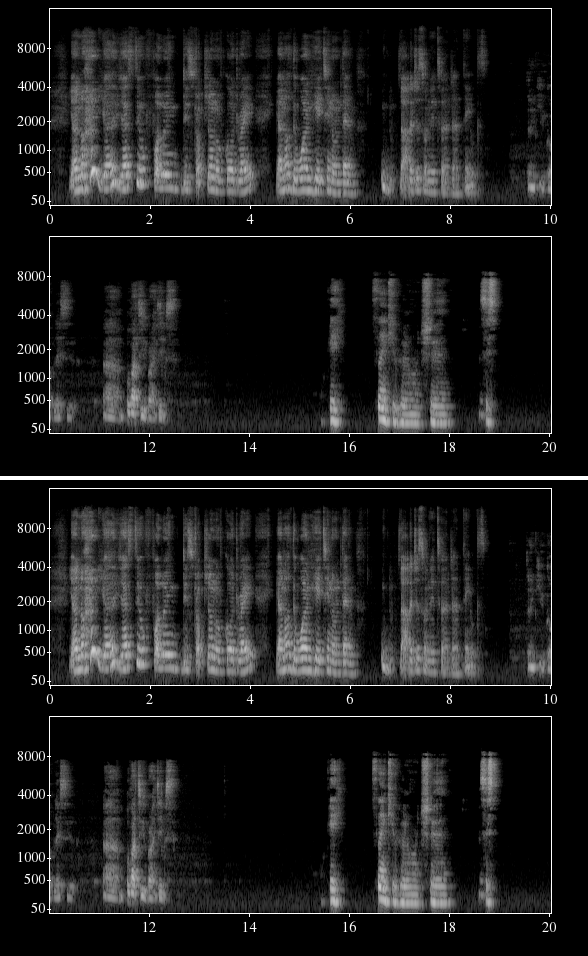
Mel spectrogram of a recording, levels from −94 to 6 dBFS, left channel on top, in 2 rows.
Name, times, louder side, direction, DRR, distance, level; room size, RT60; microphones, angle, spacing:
voice 1, 0.4-4.1 4.5-6.1 6.6-8.5, right 2 dB, 25° right, 2.6 m, -30 dB
voice 2, 9.6-10.5 11.1-12.5 18.6-18.8, right 2 dB, 70° right, 1.8 m, -36 dB
voice 3, 16.6-18.0 18.6-18.9, right 2 dB, 45° right, 3.3 m, -28 dB
11.5 x 7.2 x 3.7 m
head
